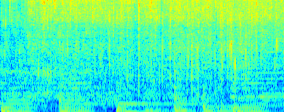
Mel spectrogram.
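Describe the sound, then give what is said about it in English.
Mustard seeds crackle and sizzle in hot oil in a heated pan, a steady dense hiss with scattered sharp pops throughout, alongside a low rhythmic hum repeating in pulses underneath. “After the mustard seeds crackle, we'll add some cumin seeds, some curry leaves, then some chopped onions.”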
